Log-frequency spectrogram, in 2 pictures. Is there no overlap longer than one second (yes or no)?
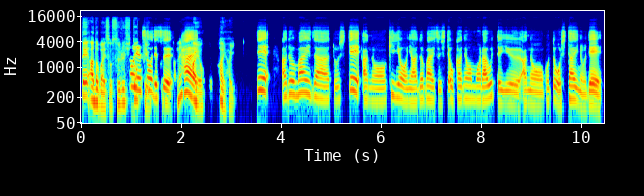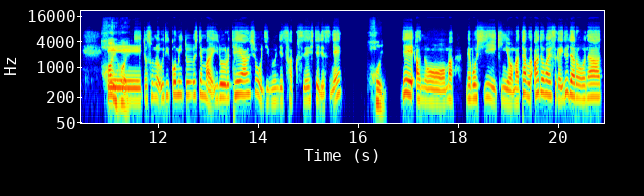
no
